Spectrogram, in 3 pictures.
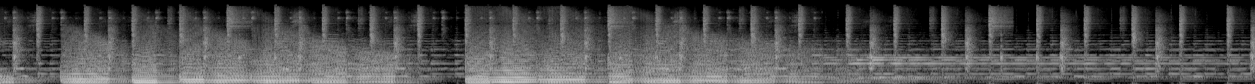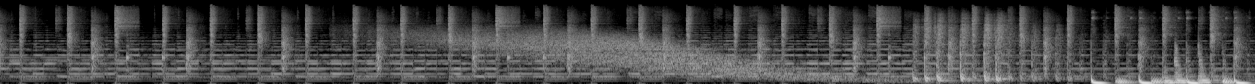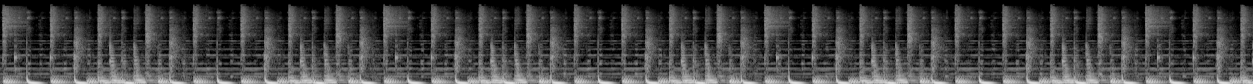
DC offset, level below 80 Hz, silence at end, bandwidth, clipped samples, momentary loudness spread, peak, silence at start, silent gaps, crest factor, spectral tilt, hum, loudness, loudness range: under 0.1%; -22 dBFS; 0 s; 17.5 kHz; under 0.1%; 8 LU; -4 dBFS; 0 s; none; 14 dB; -4.5 dB/octave; none; -19 LUFS; 7 LU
